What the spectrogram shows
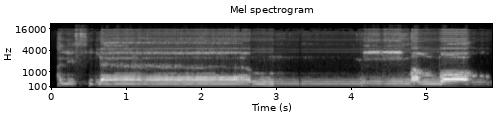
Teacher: میم کا جو دوسرا مد ہے 6 حرکت والا وہ کینسل ہو جائے گا. صرف مد اصلی رہ جائے گا.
